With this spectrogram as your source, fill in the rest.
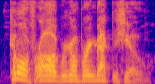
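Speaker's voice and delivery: gravelly voice, every word clearly enunciated. Showing how the Muppet dog should sound, no Cajun accent: gravelly Rolf the dog voice. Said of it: "Just the gravel's there".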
